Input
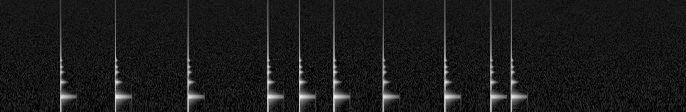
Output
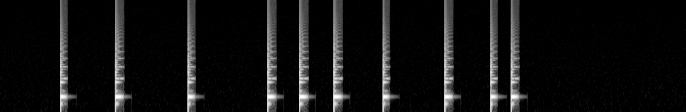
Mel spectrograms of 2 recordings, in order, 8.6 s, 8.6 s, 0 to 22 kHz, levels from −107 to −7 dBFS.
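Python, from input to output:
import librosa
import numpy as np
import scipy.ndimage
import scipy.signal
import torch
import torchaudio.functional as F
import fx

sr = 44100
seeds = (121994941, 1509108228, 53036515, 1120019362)

y = fx.leveller(x, sr, passes=5)
y = y * 10.0 ** (-1.5 / 20.0)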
